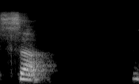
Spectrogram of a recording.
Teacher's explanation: the so the the third ver which we learned and then sa is a dental so it is um going to be pronounced with the teeth behind the teeth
